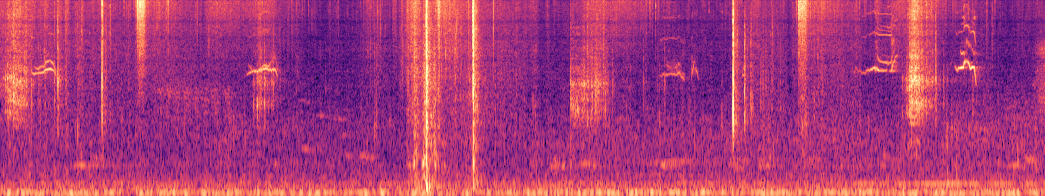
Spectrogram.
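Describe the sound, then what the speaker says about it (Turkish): Pet birds in a cage, waiting to be fed, make scattered soft flutters and occasional chirps against quiet background noise, with a few sharper brief rustles. "Vallahi kuşlar da acıkmış."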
